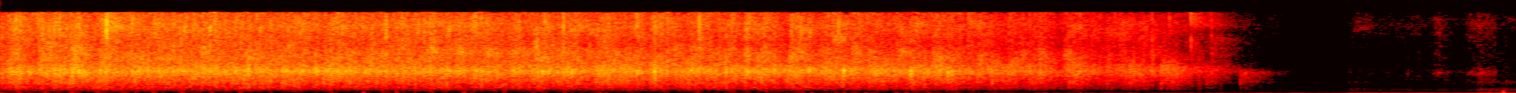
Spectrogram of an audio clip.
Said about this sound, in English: So please join me in a round of applause to say thanks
